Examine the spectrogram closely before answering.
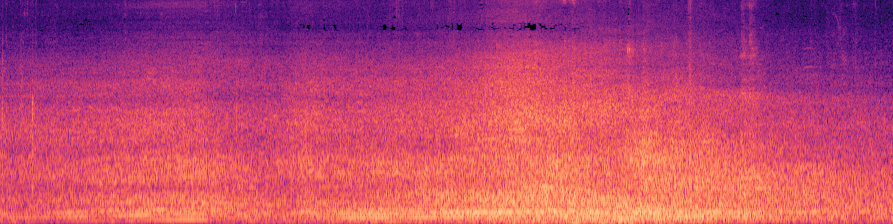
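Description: A motor vehicle's engine passing close by: its hum and road noise swell to a peak about two-thirds of the way through, then fade.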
